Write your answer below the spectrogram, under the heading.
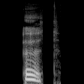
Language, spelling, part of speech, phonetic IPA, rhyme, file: Hungarian, öt, numeral, [ˈøt], -øt, Hu-öt.ogg
- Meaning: five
